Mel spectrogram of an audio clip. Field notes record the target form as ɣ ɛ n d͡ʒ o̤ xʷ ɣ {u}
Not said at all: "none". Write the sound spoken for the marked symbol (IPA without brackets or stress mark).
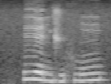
ũ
